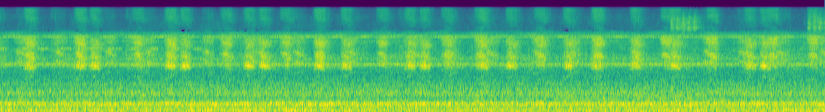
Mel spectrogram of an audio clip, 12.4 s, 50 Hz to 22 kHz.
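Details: Woodland crickets calling after dark on September 2, 2023, captured by phone with a stereo mic: steady high-pitched pulsing chirps from many insects, a brief brighter burst near the end, and soft distant low-frequency rumble.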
